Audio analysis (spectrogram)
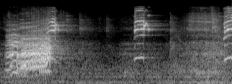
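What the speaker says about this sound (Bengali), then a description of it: "আর এইদিকে ম্যাকাও পাখি রয়েছে একেবারে এইদিকে খাঁচার মধ্যে বা নেটের মধ্যে" Macaw parrots in an aviary at a wildlife sanctuary forest, giving loud harsh squawks: one long screech at the start, then two shorter calls after quieter gaps, heard up close.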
